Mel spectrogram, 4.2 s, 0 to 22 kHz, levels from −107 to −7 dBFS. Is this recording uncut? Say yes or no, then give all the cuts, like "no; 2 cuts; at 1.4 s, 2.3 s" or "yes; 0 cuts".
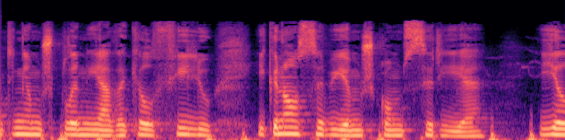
yes; 0 cuts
